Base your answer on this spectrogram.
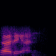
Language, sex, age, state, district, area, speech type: Telugu, female, 18-30, Telangana, Hyderabad, urban, conversation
